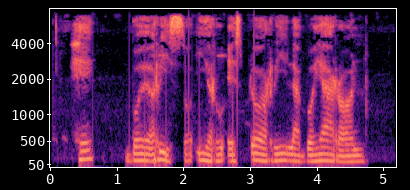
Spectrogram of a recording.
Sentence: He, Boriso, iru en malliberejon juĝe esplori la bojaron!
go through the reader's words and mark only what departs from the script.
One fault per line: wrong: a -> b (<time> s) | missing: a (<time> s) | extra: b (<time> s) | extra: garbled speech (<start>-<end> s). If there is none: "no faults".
missing: en malliberejon juĝe (2.6 s)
